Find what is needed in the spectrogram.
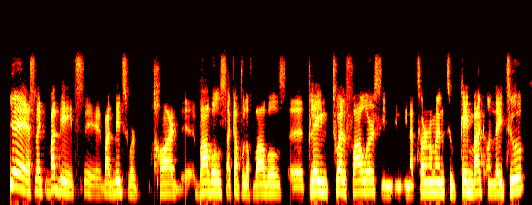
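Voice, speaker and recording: A man with a Spanish accent speaks in a bright, sharp, high voice with lively intonation, at a fairly slow pace with hardly any pauses. The sound is dry and close with no echo, over a quiet background. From Argentina, Buenos Aires. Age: 30s. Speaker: poker author. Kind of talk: casual interview. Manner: halting, many repetitions.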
